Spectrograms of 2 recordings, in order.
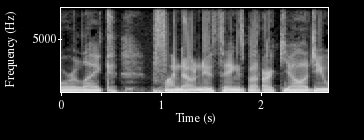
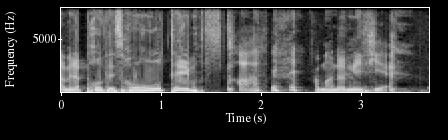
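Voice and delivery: put-on terrible New York accent, pitched higher; 4 semitones higher than usual. Joking about a magic trick with a tablecloth: terrible Donald Trump impression. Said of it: "a terrible New York accent, but that's Donald Trump".

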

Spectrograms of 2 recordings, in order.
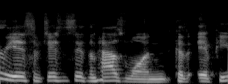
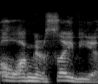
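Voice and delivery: gruff voice with an Australian accent. Imagining a film hero's line: gruff Australian Jason Statham voice. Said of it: "gruff and Australian".

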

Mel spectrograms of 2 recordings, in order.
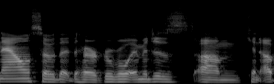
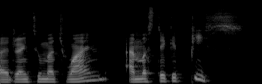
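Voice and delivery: put-on French villain accent, much quieter; 6 dB quieter than usual. Joking about how a character talks, doing a Merovingian impression. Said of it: "The way he says piss".

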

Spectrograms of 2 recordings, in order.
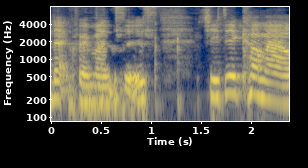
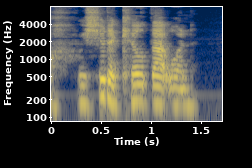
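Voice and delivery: muttered under the breath. A player voices Groner reacting to a halfling in the doorway, muttering under her breath. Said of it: "say under her breath".

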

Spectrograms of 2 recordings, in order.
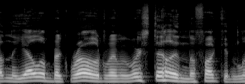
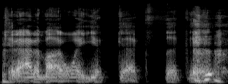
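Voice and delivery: slow, drawn-out, rough chain-smoker voice; 3 dB quieter than usual. Joking that a cartoon character is a chain smoker: chain-smoking Betty Boop voice. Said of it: "'cause she's like a chain smoker. Like".

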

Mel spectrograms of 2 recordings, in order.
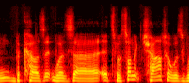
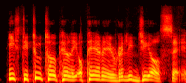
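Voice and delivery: high, full, put-on Italian accent; 5 semitones higher than usual. Podcaster saying the Vatican bank's official Italian name, in an Italian accent. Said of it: "what an Italian accent you do".

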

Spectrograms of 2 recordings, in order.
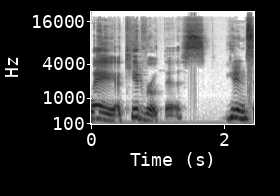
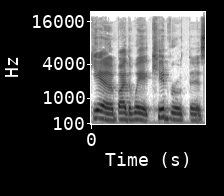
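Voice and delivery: mock-deadpan, put-on flat delivery. Retelling what Pat said about who wrote it, imitating Pat's deadpan. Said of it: "And Pat's so deadpan".

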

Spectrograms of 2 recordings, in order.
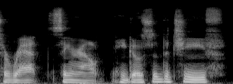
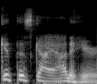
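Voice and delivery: mock yelling in a police chief voice; 4 semitones higher than usual. Retelling how the police chief threw a visitor out, imitating the chief yelling. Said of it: "yelling at me".

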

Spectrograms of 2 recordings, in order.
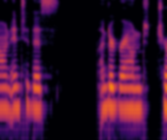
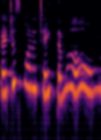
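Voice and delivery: put-on tearful crying voice, higher; 10 semitones higher than usual. Retelling a tearful interview: imitating someone crying.

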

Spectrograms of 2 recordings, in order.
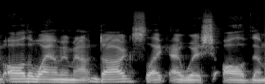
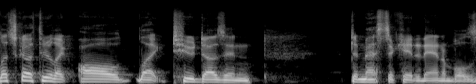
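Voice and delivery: usual speaking voice

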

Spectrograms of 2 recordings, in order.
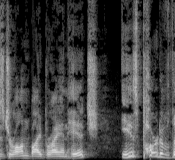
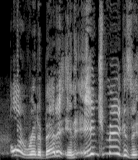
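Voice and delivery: brief slide into Australian accent, slightly pitched up; 9 semitones higher than usual. In conversation, slipping briefly into an Australian accent. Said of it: "That went Australian for a little bit".

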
